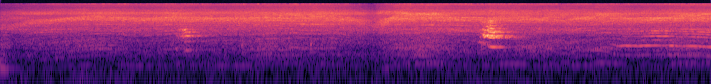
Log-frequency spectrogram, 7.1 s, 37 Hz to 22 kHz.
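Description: TXD 8S toy quadcopter's four small motors and propellers whining in flight, the pitch wavering up and down as the throttle is worked by hand, since the drone has no altitude hold. Short squeaks come about two and five seconds in, the second the loudest.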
